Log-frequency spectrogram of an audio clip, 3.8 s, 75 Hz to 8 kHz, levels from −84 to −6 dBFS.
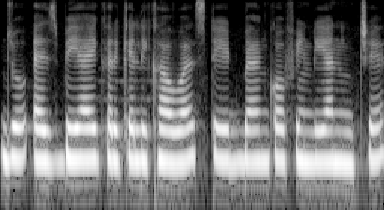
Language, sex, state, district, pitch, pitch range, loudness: Hindi, female, Gujarat, Valsad, 225 Hz, 220-230 Hz, -13 LUFS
